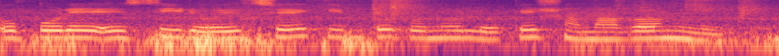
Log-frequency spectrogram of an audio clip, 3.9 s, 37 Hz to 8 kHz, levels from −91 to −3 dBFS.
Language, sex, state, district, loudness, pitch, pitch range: Bengali, female, West Bengal, North 24 Parganas, -16 LUFS, 205 Hz, 185-215 Hz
